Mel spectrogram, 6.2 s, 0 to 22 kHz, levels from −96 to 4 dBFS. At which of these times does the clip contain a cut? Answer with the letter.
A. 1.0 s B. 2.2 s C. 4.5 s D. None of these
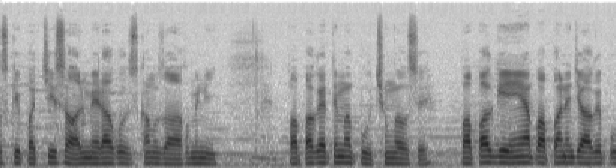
D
